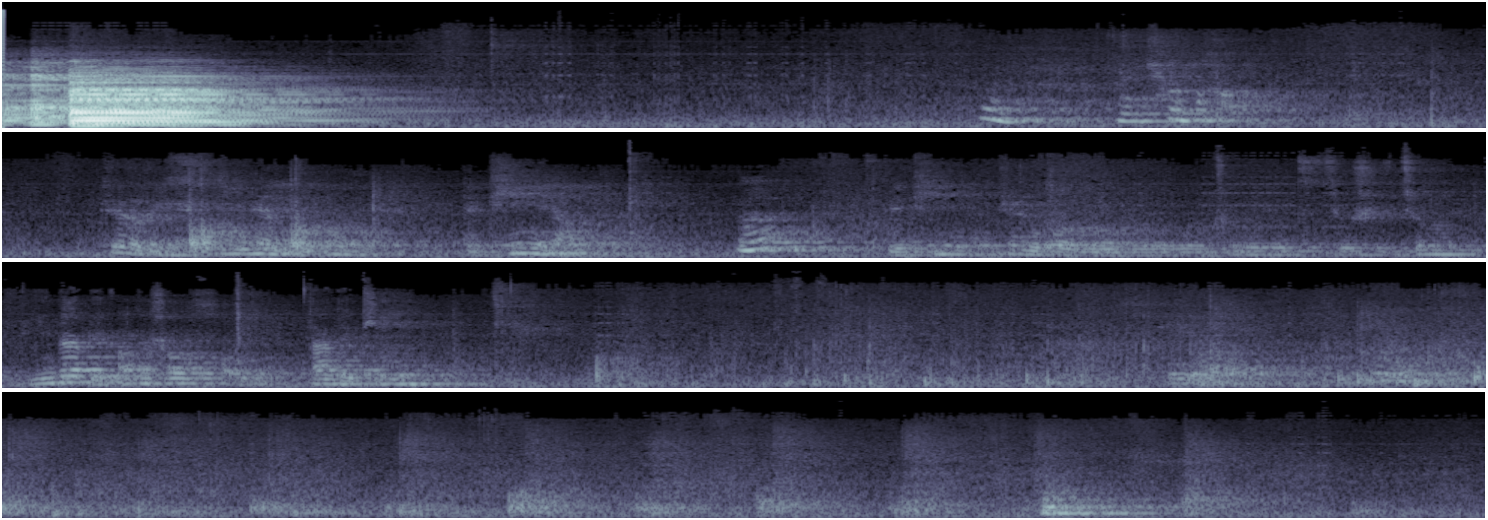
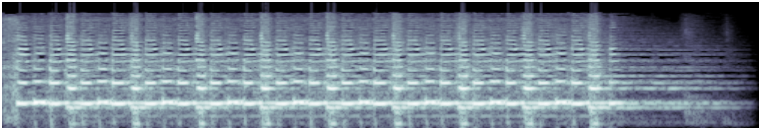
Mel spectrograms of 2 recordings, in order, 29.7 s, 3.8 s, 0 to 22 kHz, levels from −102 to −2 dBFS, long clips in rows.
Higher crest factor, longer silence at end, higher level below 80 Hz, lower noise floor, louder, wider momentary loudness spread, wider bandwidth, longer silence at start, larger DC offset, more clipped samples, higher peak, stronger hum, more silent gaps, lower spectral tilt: first, 28 dB vs 10 dB; first, 2 s vs 0.2 s; about the same, -52 dBFS vs -48 dBFS; first, -56 dBFS vs -30 dBFS; second, -16 LUFS vs -8 LUFS; first, 30 LU vs 4 LU; second, 9.6 kHz vs 16 kHz; about the same, 0 s vs 0 s; neither; neither; about the same, 0 dBFS vs 0 dBFS; neither; neither; first, -8.5 dB/octave vs -1 dB/octave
